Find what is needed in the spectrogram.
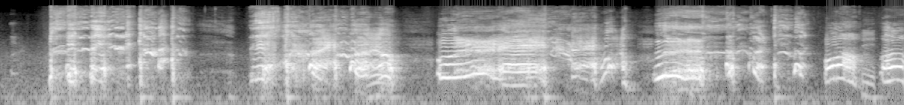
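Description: A man coughing hard in four fits, choking on harsh cannabis (bango) smoke he has just inhaled, with strained, voiced gasps and groans running through each fit.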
